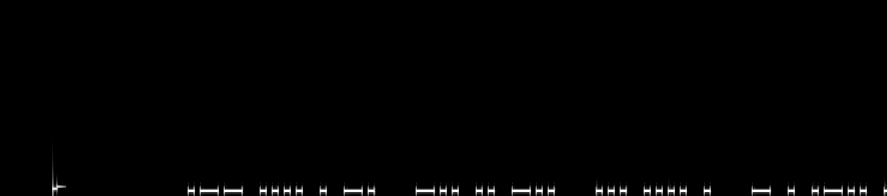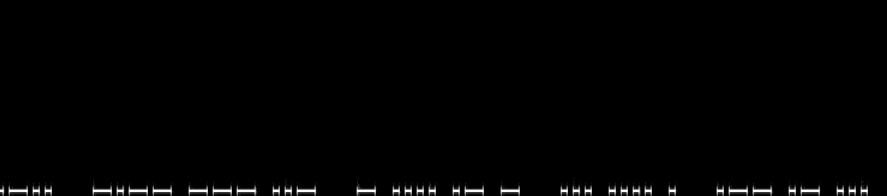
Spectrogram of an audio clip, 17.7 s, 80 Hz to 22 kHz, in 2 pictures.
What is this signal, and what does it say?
Morse code, heard as a keyed tone, about 19 wpm, 700 Hz. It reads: WHEN DID SHE TELL YOU THAT SHE WAS
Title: Sentences from Top 1000 Words - Review Part 6 - 20wpm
